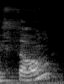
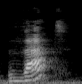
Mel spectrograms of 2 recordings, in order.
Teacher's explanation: So thong, your voice box doesn't vibrate or move. That, it does. You can feel it in your throat.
